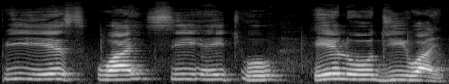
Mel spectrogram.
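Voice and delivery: slow letter-by-letter spelling. Shown as a demonstration. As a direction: spell it out slowly, pausing between letters. Teacher spells out a word.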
